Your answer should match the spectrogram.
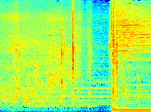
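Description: Skateboard wheels rolling on smooth concrete, with two sharp knocks about a second in, under music; a loud deep bass note in the music comes in near the end.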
